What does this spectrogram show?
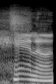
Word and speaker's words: Hannah: name is hannah and that's how we pronounce it here in the states in the states hannah not honor hannah hannah and they say hannah hannah hannah like it's h-a-n-n-a-r hannah i don't wanna i'm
